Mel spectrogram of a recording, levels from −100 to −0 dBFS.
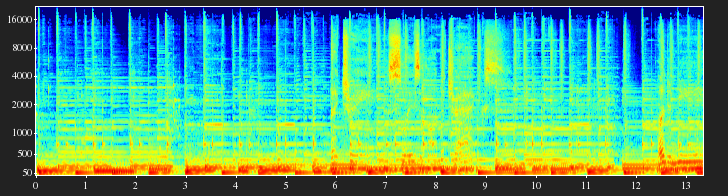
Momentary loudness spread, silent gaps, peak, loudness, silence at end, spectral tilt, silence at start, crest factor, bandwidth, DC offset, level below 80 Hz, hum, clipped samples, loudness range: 5 LU; none; -2 dBFS; -18 LUFS; 0 s; -5.5 dB/octave; 0 s; 14 dB; 19 kHz; under 0.1%; -22 dBFS; none; under 0.1%; 2 LU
